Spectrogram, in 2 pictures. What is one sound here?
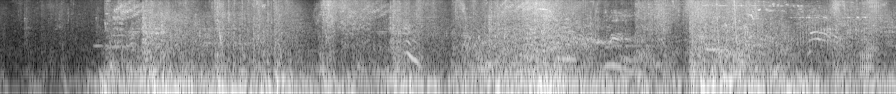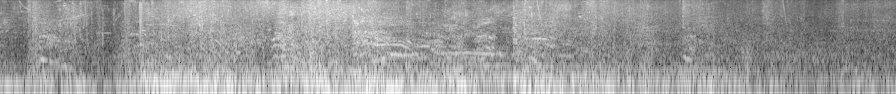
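Gunfire and blasts from a game crackle and boom.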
